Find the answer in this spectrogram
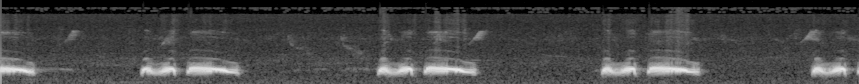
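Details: Spotted dove used as a decoy, cooing to lure wild doves into answering, in the style called giọng thổ. Each phrase is a short wavering coo and a longer falling coo, repeated about every two seconds against a silent background.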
